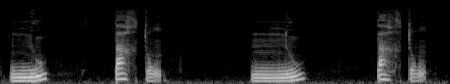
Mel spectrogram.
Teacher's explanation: So classic ending, O-N-S, you don't pronounce the S. You just have this on sound, nasal.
